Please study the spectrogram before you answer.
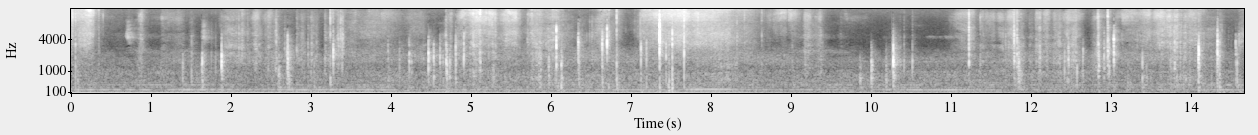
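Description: Fingers riffle and turn the paper pages of a thick hardcover book, with a palm rubbing the page in between. Many short, bright crinkles and crisp flicks of paper sit over a steady low hum that fades out near the end.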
